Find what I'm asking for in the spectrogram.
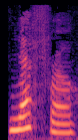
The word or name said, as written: nephro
